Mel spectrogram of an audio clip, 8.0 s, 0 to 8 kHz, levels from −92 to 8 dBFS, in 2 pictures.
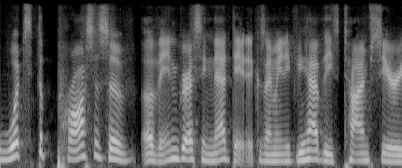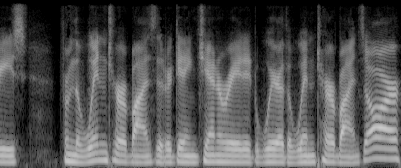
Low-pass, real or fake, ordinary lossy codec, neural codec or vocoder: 7.2 kHz; fake; AAC, 48 kbps; codec, 16 kHz, 2 kbps, FunCodec, trained on Chinese and English, 25 frames a second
